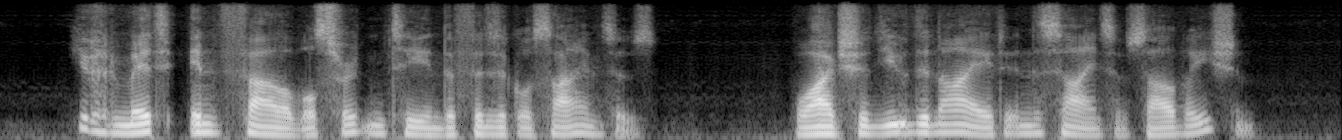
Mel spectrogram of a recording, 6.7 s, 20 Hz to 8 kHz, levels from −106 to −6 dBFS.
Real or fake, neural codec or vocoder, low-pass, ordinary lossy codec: fake; codec, 16 kHz in and 24 kHz out, 0.6 kbps, FocalCodec, streaming, 2048 codes; 7.2 kHz; Opus, 64 kbps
